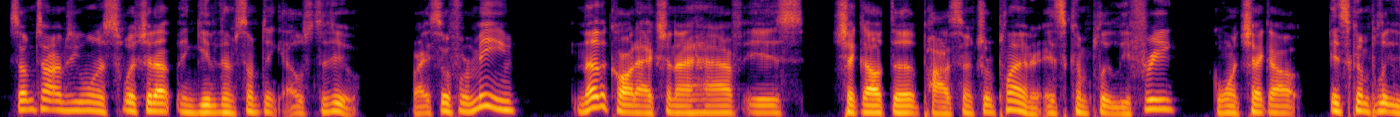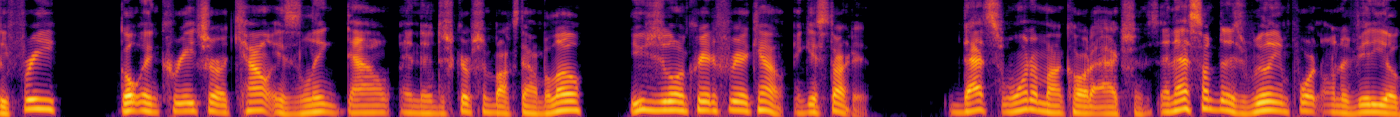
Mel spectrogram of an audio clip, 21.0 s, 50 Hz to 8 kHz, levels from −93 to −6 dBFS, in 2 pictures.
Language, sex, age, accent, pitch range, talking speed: English, male, 20-39, American, 130-170 Hz, 230 wpm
